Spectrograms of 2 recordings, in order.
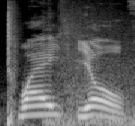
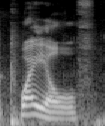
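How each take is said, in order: First: "Twelve" split hard into "tway - yolv"; overdone Texas "Twelve", a gap between its two syllables; exaggerated two-syllable twelve. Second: "twelve" drawn out as "tway-olv"; slow Southern "twelve", vowel broken in two; twelve in two syllables. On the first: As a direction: break "Twelve" into two separate drawled beats. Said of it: "puts two syllables on the number twelve". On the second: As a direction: stretch "twelve" into two gliding syllables, Texas style. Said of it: "the accent often puts two syllables". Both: Shown as a demonstration.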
